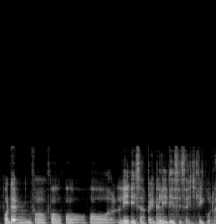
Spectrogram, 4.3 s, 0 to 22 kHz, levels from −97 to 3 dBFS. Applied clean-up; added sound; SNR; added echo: neural mask model DeepFilterNet 3.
